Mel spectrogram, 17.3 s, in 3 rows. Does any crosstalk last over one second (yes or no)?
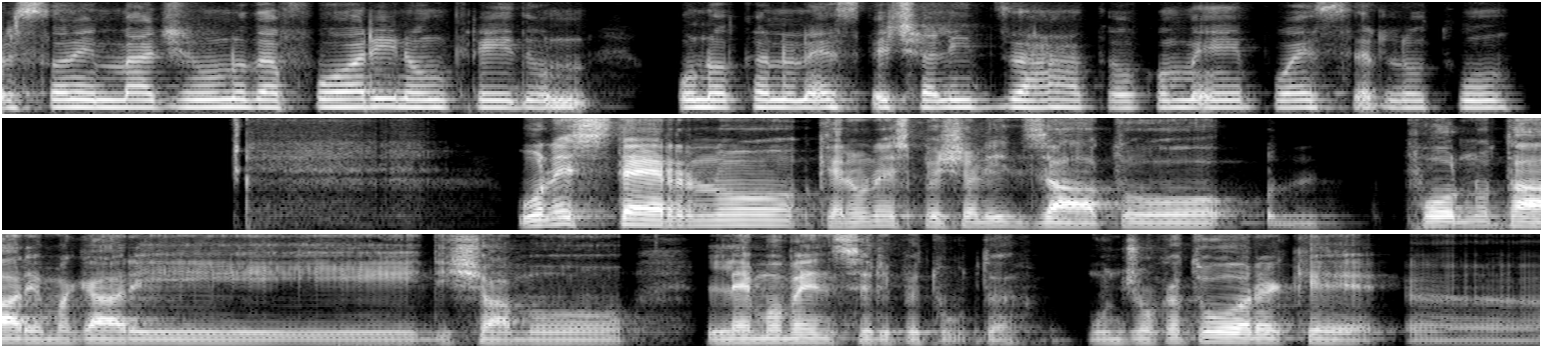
no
